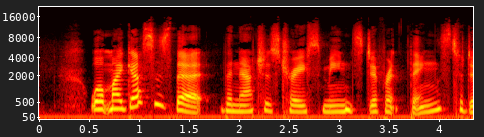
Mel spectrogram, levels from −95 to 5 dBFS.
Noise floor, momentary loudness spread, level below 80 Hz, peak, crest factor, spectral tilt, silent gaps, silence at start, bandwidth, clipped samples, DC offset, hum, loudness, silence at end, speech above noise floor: -49 dBFS; 8 LU; -50 dBFS; -10 dBFS; 18 dB; -4 dB/octave; none; 0.15 s; 13.5 kHz; under 0.1%; under 0.1%; none; -27 LUFS; 0 s; 22 dB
